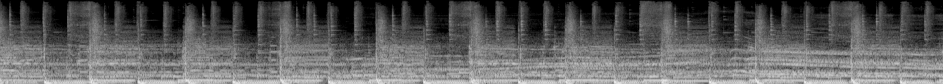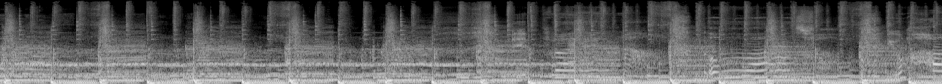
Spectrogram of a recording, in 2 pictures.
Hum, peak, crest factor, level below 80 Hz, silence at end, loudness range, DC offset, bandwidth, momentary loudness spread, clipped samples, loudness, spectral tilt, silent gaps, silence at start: none; -2 dBFS; 10 dB; -18 dBFS; 0 s; 1 LU; under 0.1%; over 20 kHz; 2 LU; under 0.1%; -13 LUFS; -6 dB/octave; none; 0 s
